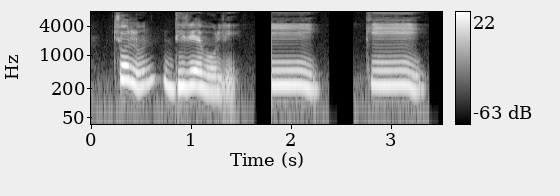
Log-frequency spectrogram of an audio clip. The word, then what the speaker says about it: く: এই অক্ষরের উচ্চারণ হবে কি? চলুন ধীরে বলি কি কি এখন একসাথে বলি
